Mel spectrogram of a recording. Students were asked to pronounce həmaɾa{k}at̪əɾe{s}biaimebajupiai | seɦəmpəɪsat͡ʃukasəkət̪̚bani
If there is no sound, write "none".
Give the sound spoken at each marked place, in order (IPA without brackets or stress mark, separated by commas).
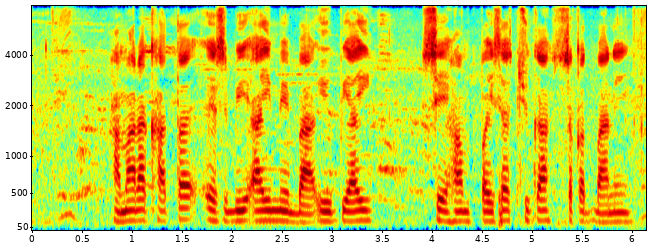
kʰ, s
